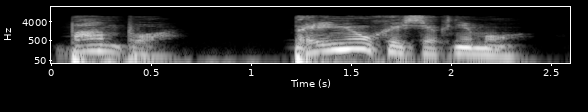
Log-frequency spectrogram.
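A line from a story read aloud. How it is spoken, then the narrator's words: Whisper. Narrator (Russian): прошептал десятник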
